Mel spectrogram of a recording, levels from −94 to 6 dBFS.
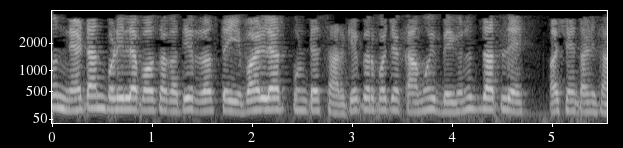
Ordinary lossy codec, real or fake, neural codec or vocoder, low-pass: MP3, 24 kbps; real; none; 3.6 kHz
